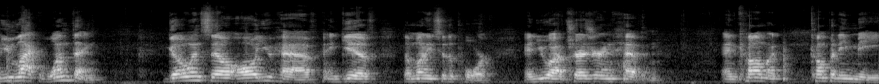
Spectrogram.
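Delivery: normal talking voice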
